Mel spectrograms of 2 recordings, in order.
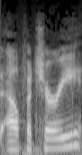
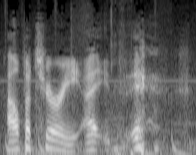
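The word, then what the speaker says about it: AlphaTauri: it correctly oh sorry alfa turi alph no no no say it correctly what am i saying wrong it's not cherry where's the where's the ch cherry alpha tarry oh sorry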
